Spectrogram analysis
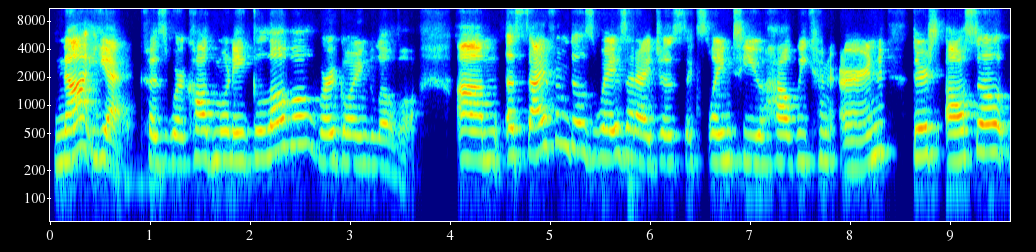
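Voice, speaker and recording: A young woman from Colombia walks listeners through a business onboarding in an upbeat, explanatory way. Her voice sits a little high for a woman, and she keeps checking that people are following. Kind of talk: explanatory presentation.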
